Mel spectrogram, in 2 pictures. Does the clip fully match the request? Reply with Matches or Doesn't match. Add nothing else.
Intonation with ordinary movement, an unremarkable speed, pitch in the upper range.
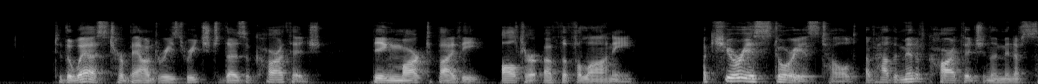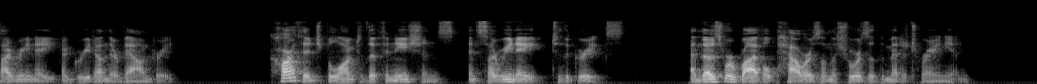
Doesn't match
